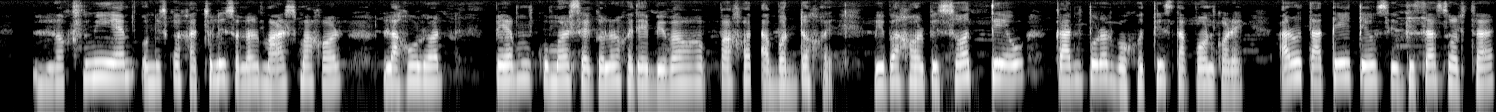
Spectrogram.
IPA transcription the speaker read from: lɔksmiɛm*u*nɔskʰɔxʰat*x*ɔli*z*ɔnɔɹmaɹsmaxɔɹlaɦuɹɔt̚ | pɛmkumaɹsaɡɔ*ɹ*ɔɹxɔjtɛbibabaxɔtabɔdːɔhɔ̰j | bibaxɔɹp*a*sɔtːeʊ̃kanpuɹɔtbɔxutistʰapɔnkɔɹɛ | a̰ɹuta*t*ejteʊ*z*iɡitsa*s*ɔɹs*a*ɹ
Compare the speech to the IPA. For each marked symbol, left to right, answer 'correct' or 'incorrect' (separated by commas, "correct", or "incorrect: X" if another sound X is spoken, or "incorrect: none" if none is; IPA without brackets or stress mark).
correct, incorrect: s, incorrect: s, incorrect: l, incorrect: i, correct, incorrect: s, correct, correct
